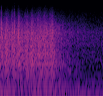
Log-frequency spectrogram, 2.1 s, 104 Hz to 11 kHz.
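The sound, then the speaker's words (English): A caliber .50 machine gun fires a dense, continuous burst of loud, rough reports that tails off after about a second into a lower lingering rumble. “The caliber 50 machine gun.”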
